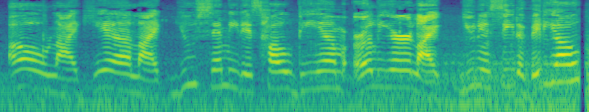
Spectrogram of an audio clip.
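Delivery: low, soft guy voice; imitating awkward guy. Boy explains about the video she sent, imitated low and quiet. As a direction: drop low and quiet to mimic him.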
